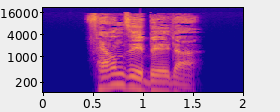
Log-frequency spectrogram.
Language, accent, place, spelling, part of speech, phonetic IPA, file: German, Germany, Berlin, Fernsehbilder, noun, [ˈfɛʁnzeːˌbɪldɐ], De-Fernsehbilder.ogg
- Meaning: nominative/accusative/genitive plural of Fernsehbild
